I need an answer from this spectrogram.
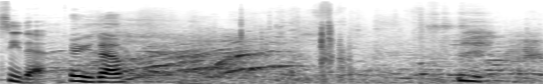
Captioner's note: audience gasping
